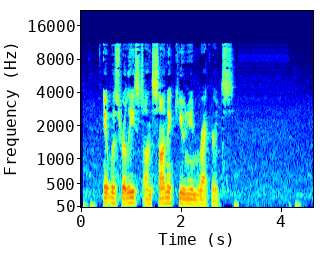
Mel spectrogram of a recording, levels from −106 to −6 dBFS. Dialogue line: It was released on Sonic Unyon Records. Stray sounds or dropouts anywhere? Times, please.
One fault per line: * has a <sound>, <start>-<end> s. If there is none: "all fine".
all fine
